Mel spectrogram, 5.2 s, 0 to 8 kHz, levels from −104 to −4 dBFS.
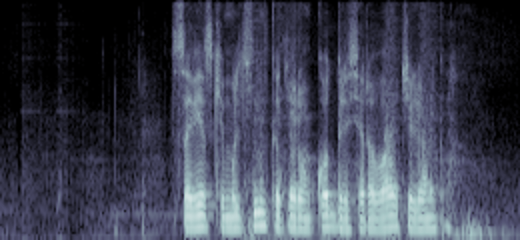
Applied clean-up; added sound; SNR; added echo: neural separator model SepFormer DNS4.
